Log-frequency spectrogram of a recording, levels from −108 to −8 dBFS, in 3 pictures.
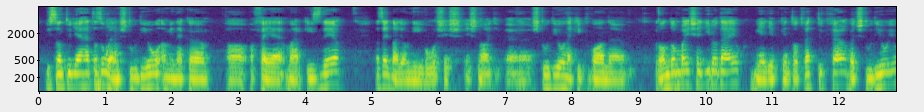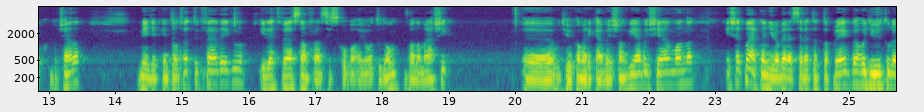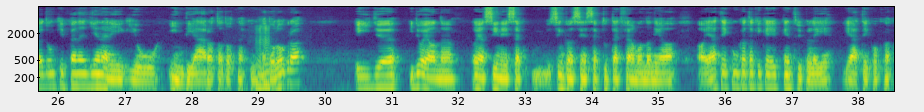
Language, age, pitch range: Hungarian, 20-39, 90-125 Hz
